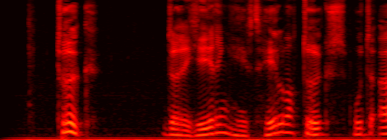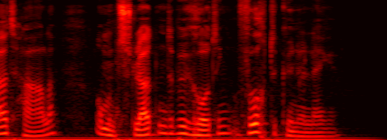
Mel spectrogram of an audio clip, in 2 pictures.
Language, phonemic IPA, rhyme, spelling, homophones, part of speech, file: Dutch, /tryk/, -yk, truc, truck, noun, Nl-truc.ogg
- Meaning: trick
